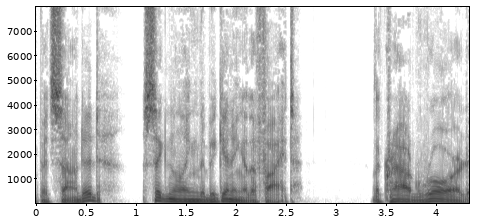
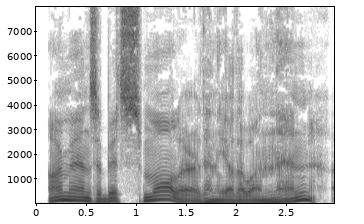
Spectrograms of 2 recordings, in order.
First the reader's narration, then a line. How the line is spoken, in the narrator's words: observed Davian dryly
